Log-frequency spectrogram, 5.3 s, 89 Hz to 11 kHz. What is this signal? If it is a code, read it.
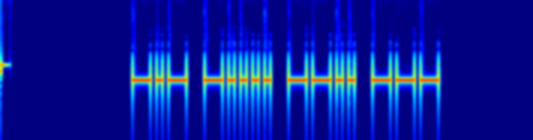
Morse code, heard as a keyed tone, about 20 wpm, 700 Hz. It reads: K6ZO
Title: Easy Call Signs - 20wpm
